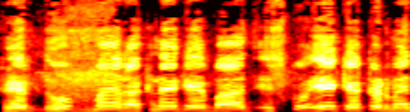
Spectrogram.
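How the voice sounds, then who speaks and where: At an extremely high pitch, a man speaks at a fairly slow pace in a dry sound with no echo. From Rajasthan, Jaisalmer district; Rajasthan. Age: 50s. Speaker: pomegranate farmer. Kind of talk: on-site farm interview. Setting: outdoors in his orchard. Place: farm. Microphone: phone near.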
